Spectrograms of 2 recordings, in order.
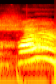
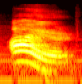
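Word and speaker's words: heir: इज हायर हायर right but इसको हम हायर नहीं कहते हम कहते हैं आयर राइट सो दैट इज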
